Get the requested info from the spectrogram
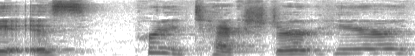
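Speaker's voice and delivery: normal talking voice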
